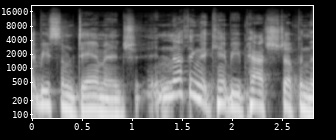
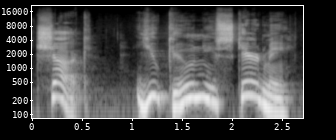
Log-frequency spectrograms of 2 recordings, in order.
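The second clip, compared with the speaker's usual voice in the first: high-pitched mock outrage; hammed-up relieved scolding; playfully startled; 10 semitones higher, slower than usual. A narrator's reading. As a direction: yelp it at an old friend, pitched up. Winston greets friend who startled him.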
